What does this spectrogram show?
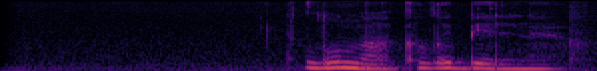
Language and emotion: Russian, neutral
